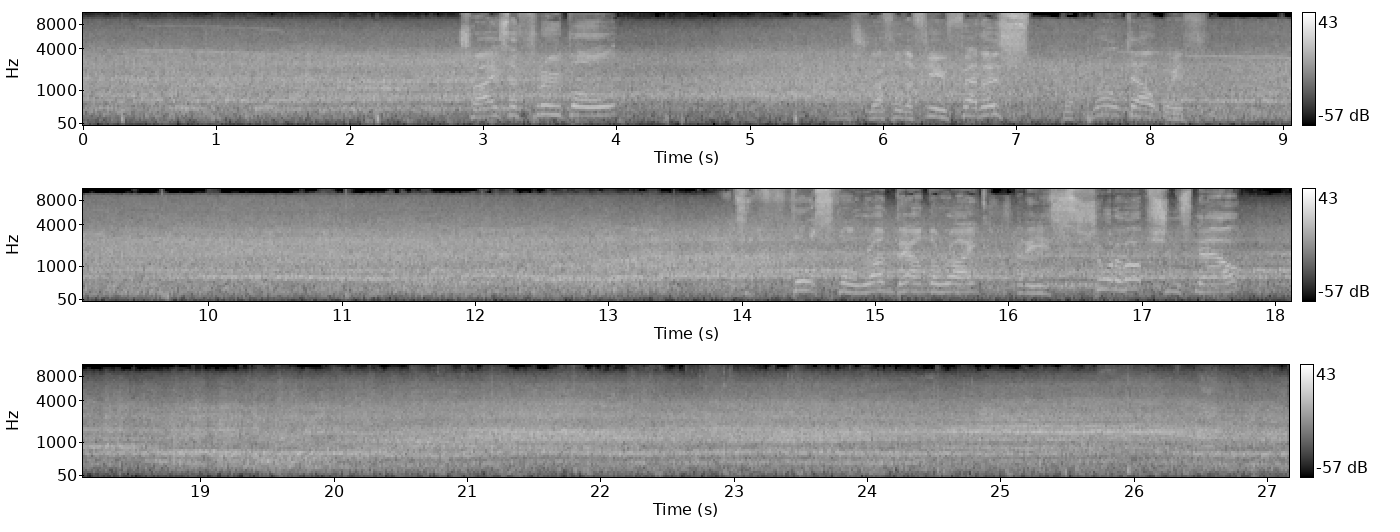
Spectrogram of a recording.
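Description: A stadium crowd roars and chants steadily.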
